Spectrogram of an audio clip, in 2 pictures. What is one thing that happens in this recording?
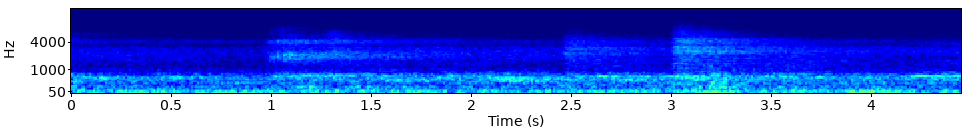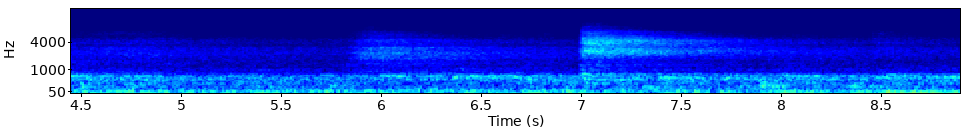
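Skates scrape on ice in a large echoing rink.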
